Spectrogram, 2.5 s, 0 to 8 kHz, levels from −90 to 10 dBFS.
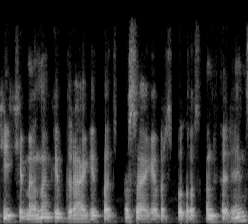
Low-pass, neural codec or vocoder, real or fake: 7.2 kHz; vocoder, 44.1 kHz, 128 mel bands every 512 samples, BigVGAN v2; fake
